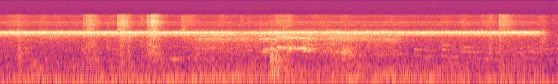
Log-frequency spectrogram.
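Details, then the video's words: Rural crickets at night, heard from within a room: a steady high trill continues throughout, with scattered noise bursts and a brief, lower, drawn-out call from another animal around the middle. "Rural Nature Sound of crickets at night heard from outside"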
